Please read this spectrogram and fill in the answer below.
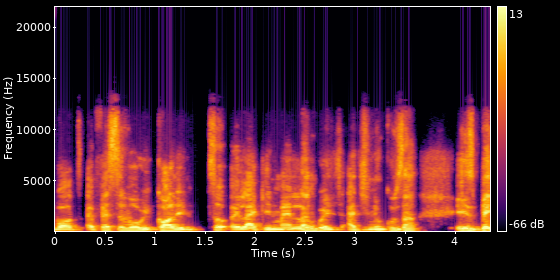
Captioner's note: speaks in foreign language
